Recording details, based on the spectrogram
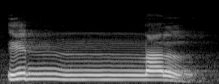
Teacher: Innal, lam sukun nggak boleh dibaca qalqalah.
